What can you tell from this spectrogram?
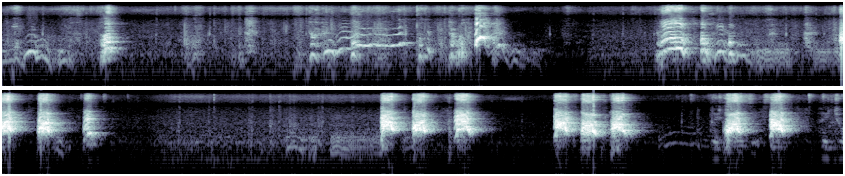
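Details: Skillet, a little Boston bull and wiener dog mix chasing a laser light indoors, gives whiny grumbles, then sharp high barks in quick pairs and triplets separated by short pauses.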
